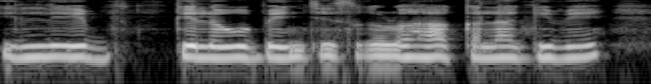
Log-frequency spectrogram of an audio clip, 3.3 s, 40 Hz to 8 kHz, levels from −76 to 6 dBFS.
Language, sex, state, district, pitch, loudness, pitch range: Kannada, female, Karnataka, Bidar, 210 Hz, -16 LUFS, 210-220 Hz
